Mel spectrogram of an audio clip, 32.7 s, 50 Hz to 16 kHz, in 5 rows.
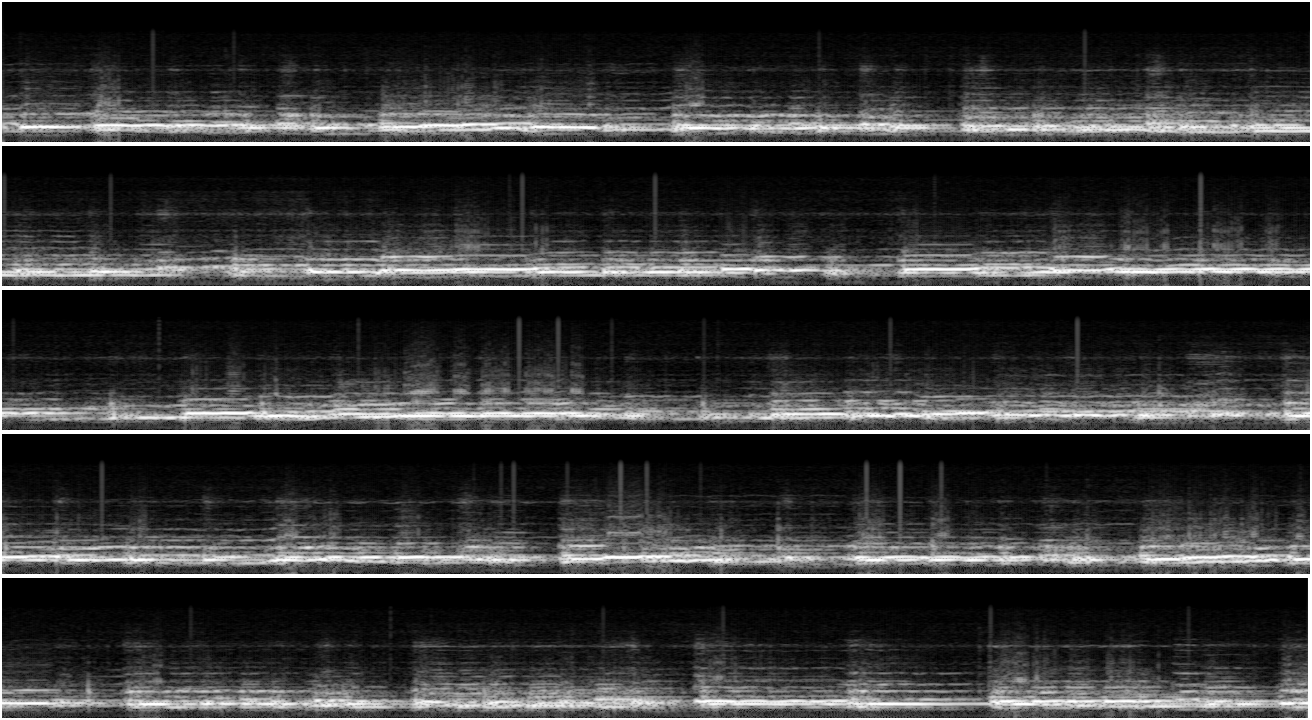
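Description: Instrumental dance-band music played from a 1929 78rpm record, the melody moving continuously with no vocal, and scattered surface clicks.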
